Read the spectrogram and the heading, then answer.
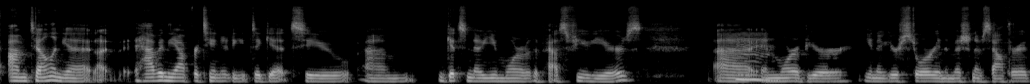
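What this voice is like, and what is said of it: Southern US twang. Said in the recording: “I'm very far south of you. I don't know if you can hear it in my twang. ... A little bit.”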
